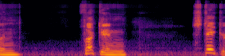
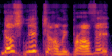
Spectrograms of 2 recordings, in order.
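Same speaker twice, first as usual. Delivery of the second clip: mock taunt; 9 semitones higher than usual. Streamer mimics rival taunting the prophet. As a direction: sneer it like a coward daring someone. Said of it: "is Chris Ruff".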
